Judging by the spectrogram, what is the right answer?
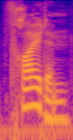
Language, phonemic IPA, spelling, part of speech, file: German, /ˈfʁɔɪ̯dn̩/, Freuden, noun, De-Freuden.ogg
- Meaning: plural of Freude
